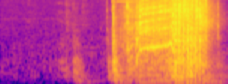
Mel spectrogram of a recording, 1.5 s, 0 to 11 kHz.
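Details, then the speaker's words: Small Makita 18V impact driver driving a screw into wood: a short buzzing burst of rapid hammering once the screw seats, the normal impact sound signalling the fastener is tight. "See, did the same thing. That's that noise, noise you get to let you know this."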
